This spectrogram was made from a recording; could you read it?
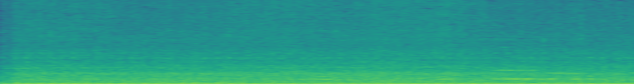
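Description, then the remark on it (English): Military Humvee trucks rumble along in convoy, a steady, loud engine drone with deep low hum and constant road noise throughout, with faint muffled voices blended into the din as the men in one Humvee sing. “The men in one of the Humvees are having a sing-song.”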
